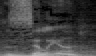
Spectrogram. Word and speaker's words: Xillia: I guess it's pronounced Xillia? X-I-L-L-I-A? – Yeah, usually something like that. It does have a Z sound to the front.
